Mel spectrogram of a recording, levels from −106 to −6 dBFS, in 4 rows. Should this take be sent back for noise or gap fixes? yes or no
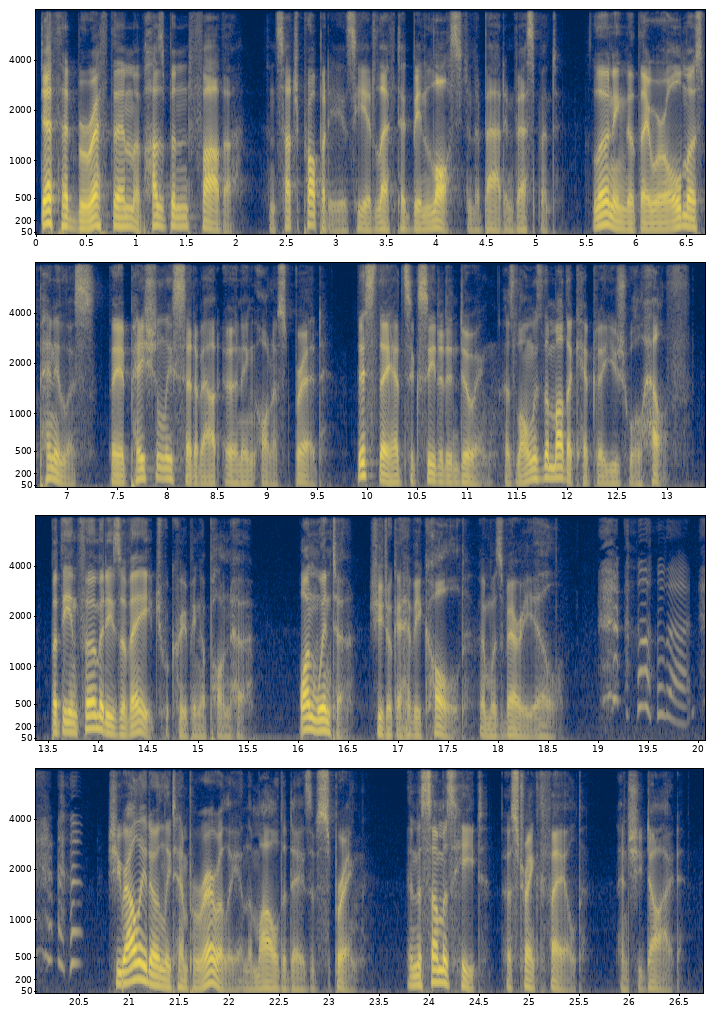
yes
